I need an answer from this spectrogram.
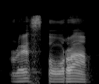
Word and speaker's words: restoran: Restoran. But the difference is that in Bahasa Bali or Bahasa Indonesia, we really pronounce the R. So restoran, restoran.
